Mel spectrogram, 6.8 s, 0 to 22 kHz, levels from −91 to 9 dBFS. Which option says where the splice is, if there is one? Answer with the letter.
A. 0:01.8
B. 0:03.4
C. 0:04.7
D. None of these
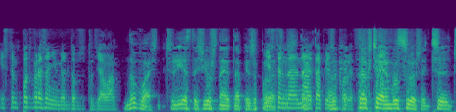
A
